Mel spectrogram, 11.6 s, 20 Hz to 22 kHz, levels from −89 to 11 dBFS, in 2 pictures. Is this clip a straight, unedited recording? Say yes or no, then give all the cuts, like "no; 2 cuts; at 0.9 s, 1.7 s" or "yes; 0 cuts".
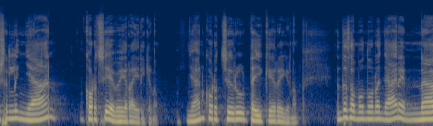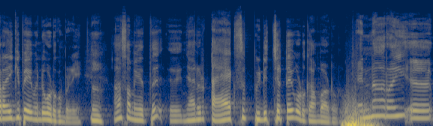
no; 1 cut; at 10.5 s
